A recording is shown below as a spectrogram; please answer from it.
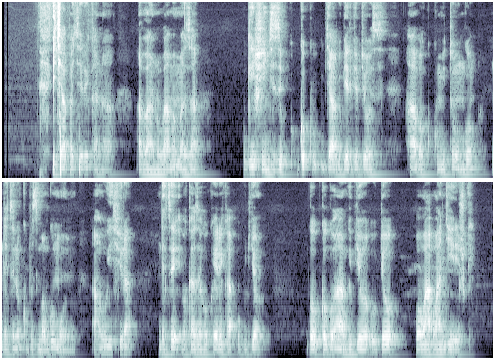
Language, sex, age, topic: Kinyarwanda, male, 18-24, finance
